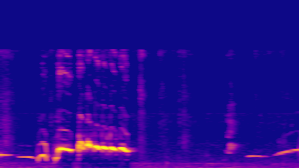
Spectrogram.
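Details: Kasu kasu bird singing constantly, used as a lure to prompt lazy kasu kasu birds to sing: a clear whistled phrase that rises, then a rapid run of bright pulsed whistles, a pause, and a short level whistle sliding upward.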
